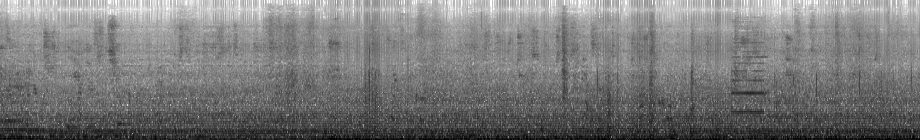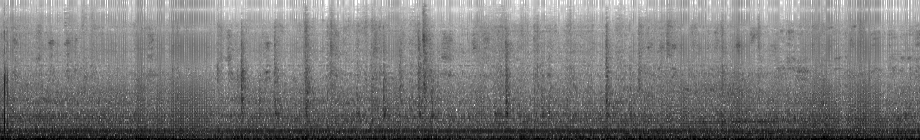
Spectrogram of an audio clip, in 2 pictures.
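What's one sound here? Loose parts of a bus rattle and clatter now and then.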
